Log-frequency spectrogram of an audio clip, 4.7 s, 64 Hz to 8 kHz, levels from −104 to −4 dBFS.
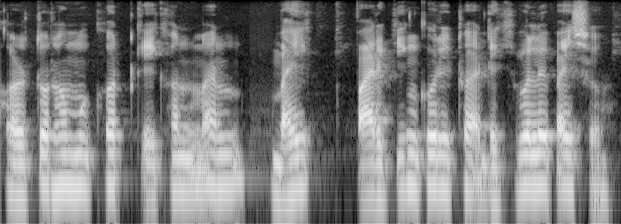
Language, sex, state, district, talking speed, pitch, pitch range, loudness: Assamese, male, Assam, Kamrup Metropolitan, 90 wpm, 135 Hz, 120-140 Hz, -20 LUFS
